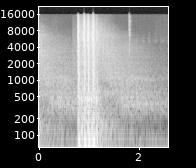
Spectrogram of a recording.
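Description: Enemy gunfire in Arma 3, a short loud automatic burst of about half a second of rapid shots, followed by fading echo and a single faint distant report.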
